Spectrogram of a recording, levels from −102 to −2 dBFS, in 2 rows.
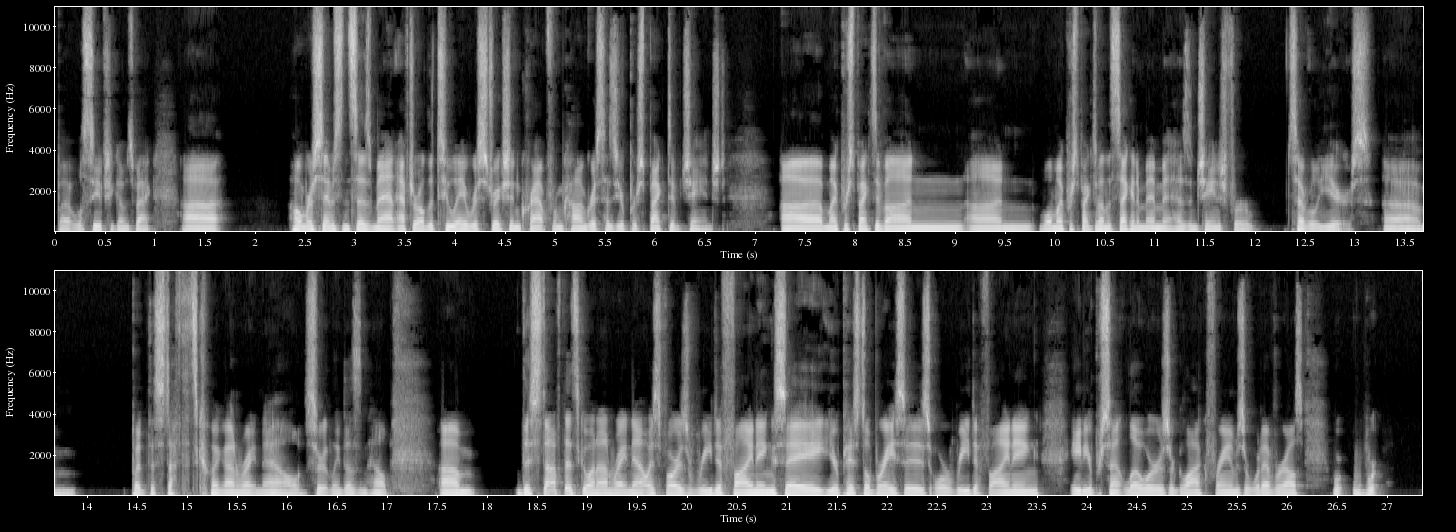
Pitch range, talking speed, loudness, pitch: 100-135 Hz, 180 wpm, -20 LUFS, 120 Hz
